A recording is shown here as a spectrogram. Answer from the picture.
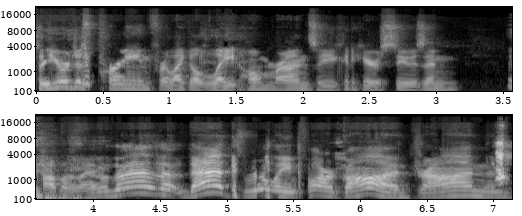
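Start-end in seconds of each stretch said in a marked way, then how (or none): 4.0-6.9 put-on high, drawn-out, heavily slurred drunken speech. Speaker recalls Susan hopping on the line late in a game, imitating Susan's drunk slurring. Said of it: "her speech would become more and more slurred".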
